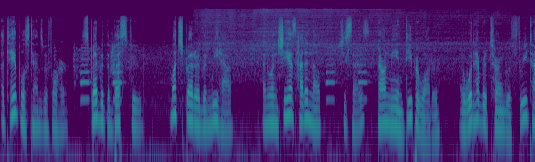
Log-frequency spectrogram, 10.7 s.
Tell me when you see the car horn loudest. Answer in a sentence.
The loudest moment of the car horn is at 2 seconds.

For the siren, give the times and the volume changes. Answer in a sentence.
The siren can't be heard in this clip.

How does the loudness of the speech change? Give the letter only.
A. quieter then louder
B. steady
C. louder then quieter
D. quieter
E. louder
B.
